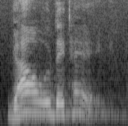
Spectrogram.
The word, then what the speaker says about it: Gaudete: Not Gaudete. Well, how do you say it? Gaudete, she said. Gaudete.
